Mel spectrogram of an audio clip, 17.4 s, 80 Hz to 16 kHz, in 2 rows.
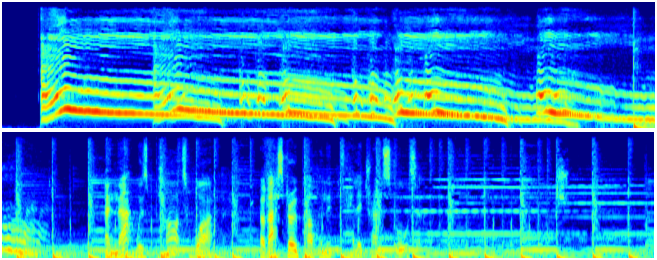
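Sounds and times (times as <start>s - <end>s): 
two dogs howling together: 0.5s - 9.4s
speech: 10.2s - 14.7s.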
